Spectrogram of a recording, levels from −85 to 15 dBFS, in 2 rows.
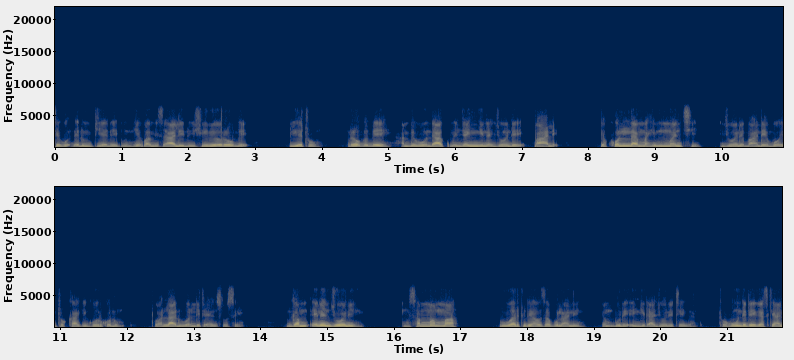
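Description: Speech over a call path whose band ends near 6 kHz, which fits a 24 kbps Opus link, shows repeated packet loss (robotic sound) from 13.01 to 14.12 s, between "dum to wallahi dum" and "ngam enen". Seven short gaps, the longest 60 ms and together about 180 ms, are filled by stretching the preceding sound. This gives a choppy run of patches rather than the single clean silence of one dropout.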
